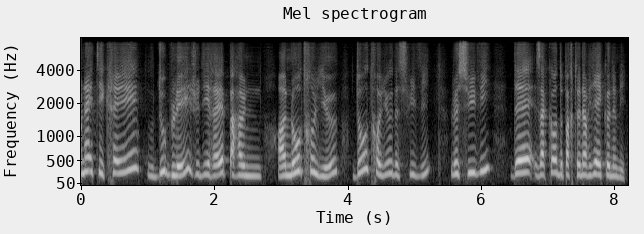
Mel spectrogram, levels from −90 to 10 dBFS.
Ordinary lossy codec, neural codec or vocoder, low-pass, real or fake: none; codec, 16 kHz, 0.7 kbps, FocalCodec; 7.2 kHz; fake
